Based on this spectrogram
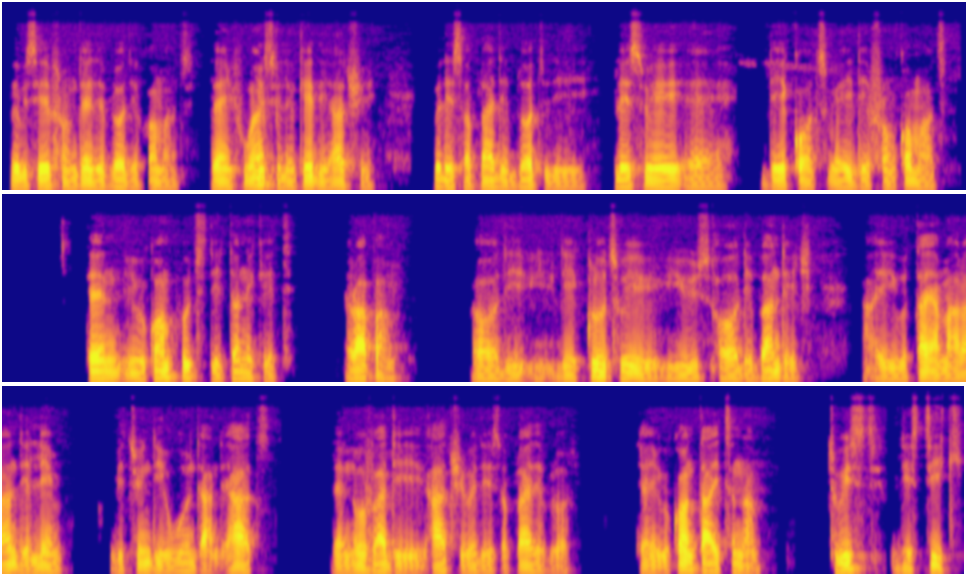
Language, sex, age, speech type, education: Nigerian Pidgin, male, 15-29, spontaneous, tertiary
